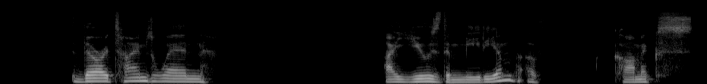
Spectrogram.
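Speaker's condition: Stuttering; l sound tough, trouble formulating sentences after pandemic isolation, not from stuttering; blocks

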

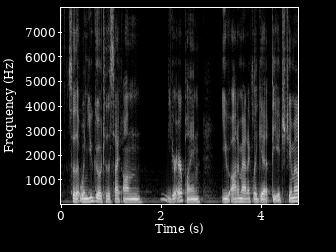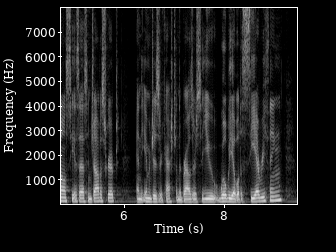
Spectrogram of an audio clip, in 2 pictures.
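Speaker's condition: No condition

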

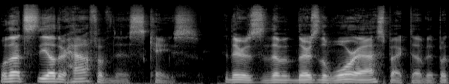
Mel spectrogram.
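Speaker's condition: No condition

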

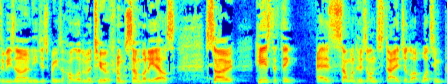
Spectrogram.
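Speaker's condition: No condition

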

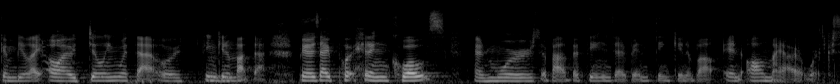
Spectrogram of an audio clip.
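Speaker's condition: Born deaf, cochlear implant, congenital

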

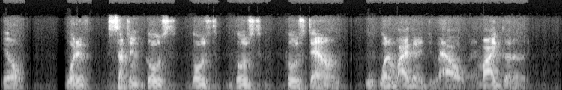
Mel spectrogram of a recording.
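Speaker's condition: Stutter; acquired stutter after combat traumatic brain injury, memory loss, selective hearing, Shepherd Center TBI program; mild speech impediment with stuttering, loses train of thought mid-sentence; repeated words

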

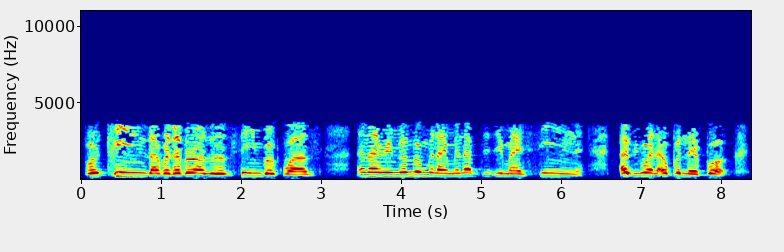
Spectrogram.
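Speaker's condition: Cerebral palsy, mild; mildly affects speech

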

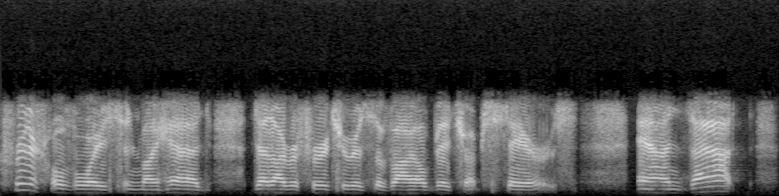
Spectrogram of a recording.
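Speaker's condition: Oral cancer surgery, jaw removal

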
